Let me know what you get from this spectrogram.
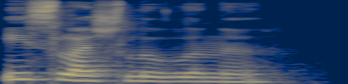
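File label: "исласьлывлыны", Komi, female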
